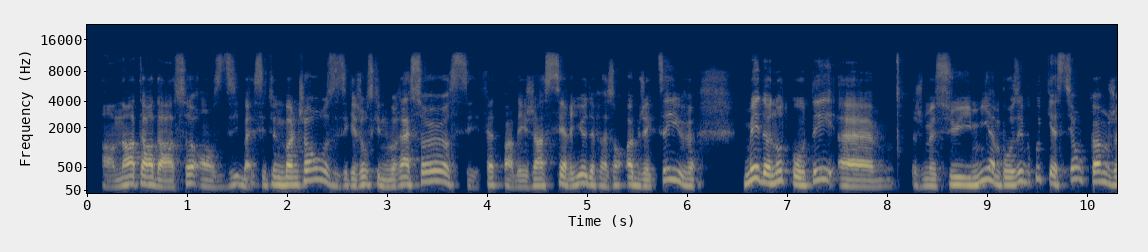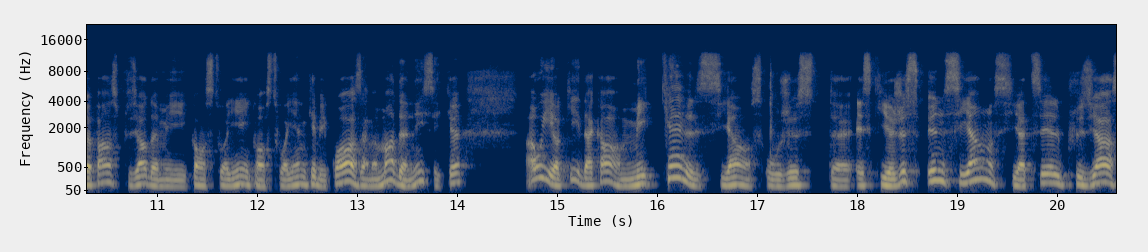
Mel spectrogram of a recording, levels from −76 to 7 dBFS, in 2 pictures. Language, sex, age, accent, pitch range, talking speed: French, male, 30-49, Canadian, 125-170 Hz, 220 wpm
